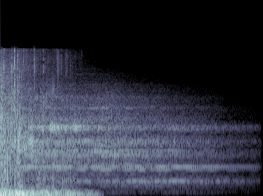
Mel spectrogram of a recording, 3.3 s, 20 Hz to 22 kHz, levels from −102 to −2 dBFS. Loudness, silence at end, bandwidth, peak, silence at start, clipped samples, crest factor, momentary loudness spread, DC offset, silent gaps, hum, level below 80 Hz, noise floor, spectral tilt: -30 LUFS; 0.85 s; 8.2 kHz; -10 dBFS; 0 s; under 0.1%; 18 dB; 22 LU; under 0.1%; none; none; -32 dBFS; -62 dBFS; -5 dB/octave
